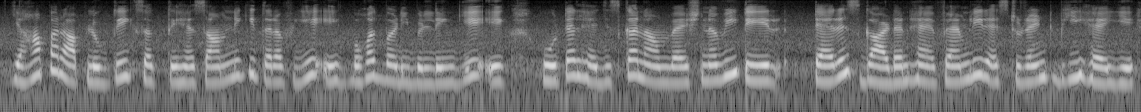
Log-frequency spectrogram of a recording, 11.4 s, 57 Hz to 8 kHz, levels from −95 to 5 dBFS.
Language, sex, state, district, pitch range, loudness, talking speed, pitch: Hindi, female, Maharashtra, Solapur, 215-280 Hz, -22 LUFS, 165 wpm, 225 Hz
